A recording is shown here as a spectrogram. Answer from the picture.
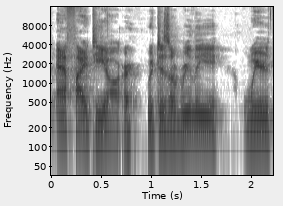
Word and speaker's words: Fitr: ability to pronounce because it doesn't have a vowel before the R so it's like Fitr which is a really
